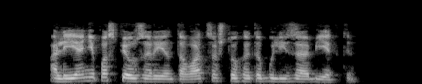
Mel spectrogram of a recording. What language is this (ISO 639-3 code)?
bel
